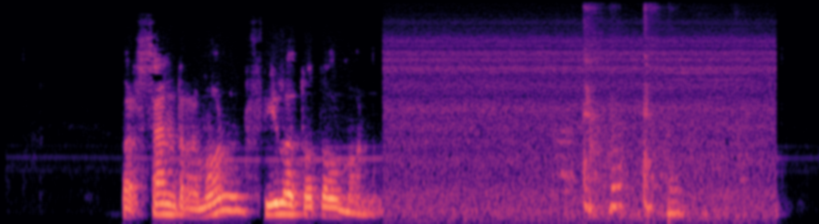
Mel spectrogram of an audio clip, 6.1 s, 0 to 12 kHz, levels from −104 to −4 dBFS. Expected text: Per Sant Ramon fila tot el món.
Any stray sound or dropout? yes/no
yes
